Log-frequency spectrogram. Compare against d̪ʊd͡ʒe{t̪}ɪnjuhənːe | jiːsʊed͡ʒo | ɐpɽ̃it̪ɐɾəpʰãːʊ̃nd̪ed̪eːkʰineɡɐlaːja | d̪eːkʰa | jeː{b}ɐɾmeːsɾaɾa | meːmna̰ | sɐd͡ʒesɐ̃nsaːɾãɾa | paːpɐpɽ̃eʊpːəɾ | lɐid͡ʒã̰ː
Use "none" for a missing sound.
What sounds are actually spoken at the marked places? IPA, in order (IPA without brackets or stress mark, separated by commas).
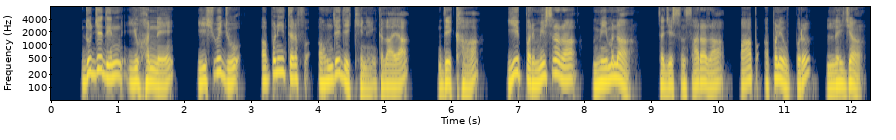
d̪, p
